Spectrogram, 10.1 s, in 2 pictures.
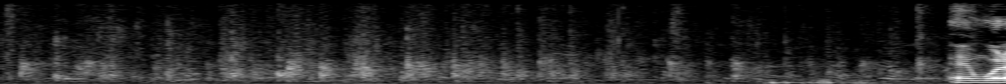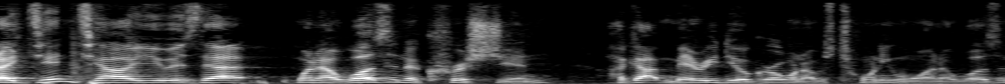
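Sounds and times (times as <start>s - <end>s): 
audience applause: 0.0s - 5.5s
speech: 4.8s - 10.0s.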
